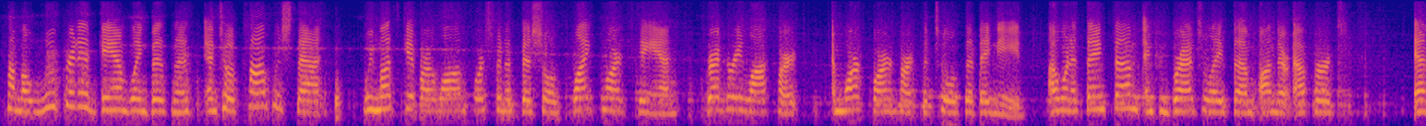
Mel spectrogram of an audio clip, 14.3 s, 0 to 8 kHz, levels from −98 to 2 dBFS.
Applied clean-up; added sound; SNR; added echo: neural mask model RNNoise.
